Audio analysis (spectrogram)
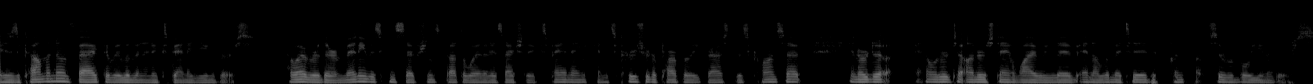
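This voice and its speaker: Talking very fast, a man holds a fairly low, monotone voice with flat intonation. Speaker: astronomy student. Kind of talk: educational explainer narration. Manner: stuttering.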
